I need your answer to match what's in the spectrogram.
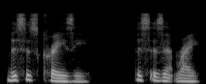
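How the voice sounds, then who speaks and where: A woman voicing a smug, scheming husband in his fifties in a narrated story, mocking and later yelling in panic. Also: sits low, a little slow, breathy edge, dry recording, studio quality. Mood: furious.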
